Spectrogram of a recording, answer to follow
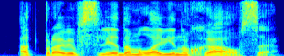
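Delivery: plain reading voice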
